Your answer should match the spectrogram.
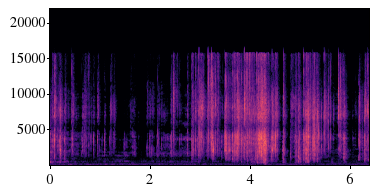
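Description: Clear plastic wrapper peeled off a Trident gum pack, crinkling and crumpling in the hands in irregular bursts, busiest in the second half.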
